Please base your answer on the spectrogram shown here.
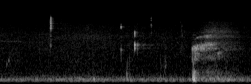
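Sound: sipping IPA beer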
